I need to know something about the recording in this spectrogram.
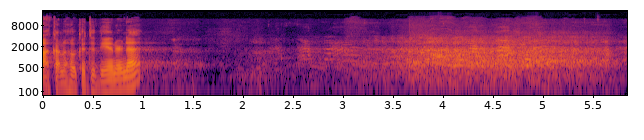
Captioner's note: laughter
